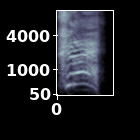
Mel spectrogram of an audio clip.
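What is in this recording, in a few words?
attack, Japanese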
